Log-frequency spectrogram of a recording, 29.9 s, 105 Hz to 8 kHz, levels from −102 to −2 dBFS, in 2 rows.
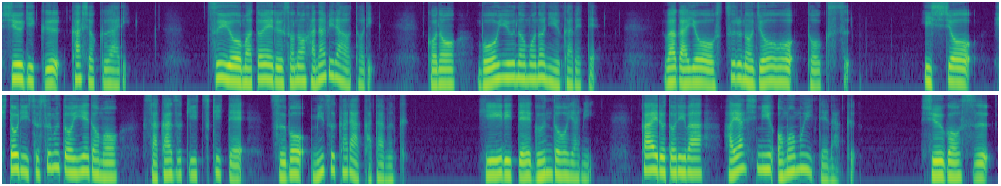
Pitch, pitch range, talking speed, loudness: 165 Hz, 145-190 Hz, 175 characters per minute, -24 LUFS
